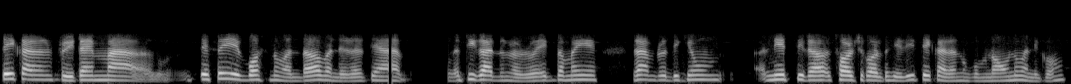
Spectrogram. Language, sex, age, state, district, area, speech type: Nepali, female, 45-60, West Bengal, Darjeeling, rural, conversation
